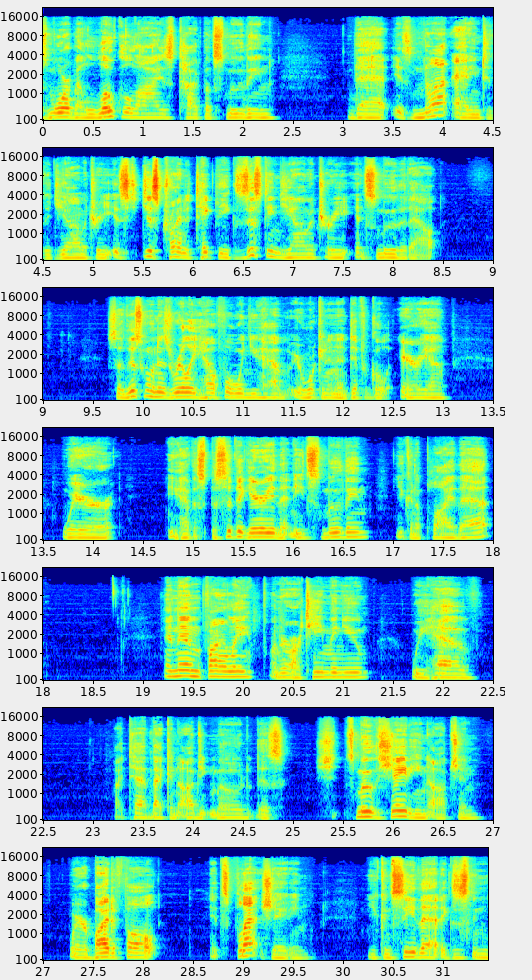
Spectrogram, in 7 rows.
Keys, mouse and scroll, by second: 19.8 t, 23.2 Tab, 28.7 click, 31.0 click.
